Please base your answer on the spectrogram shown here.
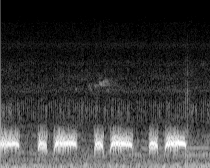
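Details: Spotted dove during a fight: loud, close series of hollow, steady-pitched coos, paired as a short note followed by a longer one, repeated three times in quick succession over a quiet background.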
